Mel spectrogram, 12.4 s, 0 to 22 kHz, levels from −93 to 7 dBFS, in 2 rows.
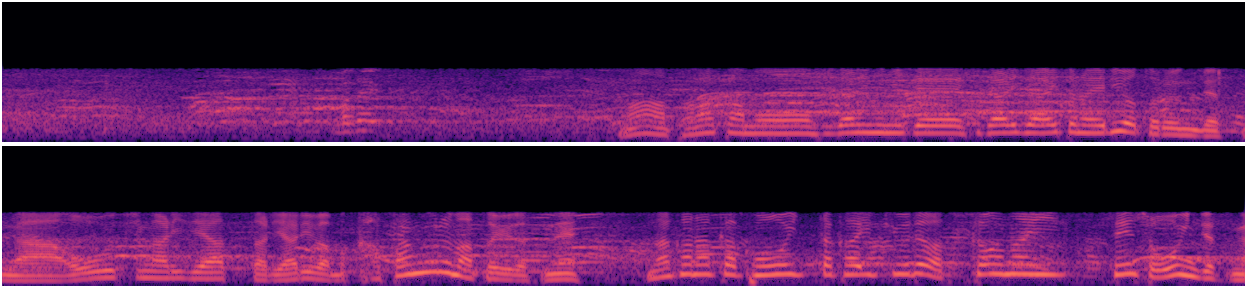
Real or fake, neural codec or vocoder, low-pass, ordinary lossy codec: real; none; 3.6 kHz; none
